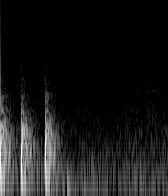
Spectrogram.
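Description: Knuckles knock on a wooden door.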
